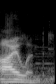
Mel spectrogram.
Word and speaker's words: island: Or how about island? That S is just hanging out, doing nothing.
